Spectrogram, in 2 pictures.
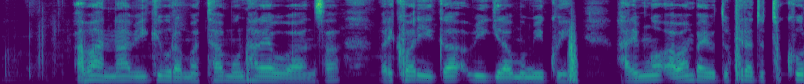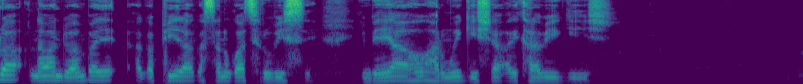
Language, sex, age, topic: Rundi, male, 25-35, education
